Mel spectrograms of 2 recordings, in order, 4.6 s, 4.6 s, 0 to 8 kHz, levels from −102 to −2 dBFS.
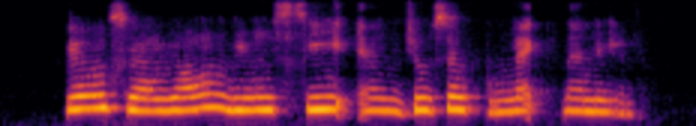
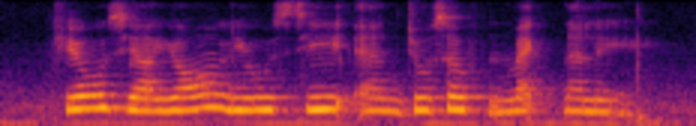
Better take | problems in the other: second | noise reduction (neural mask model DeepFilterNet 3)

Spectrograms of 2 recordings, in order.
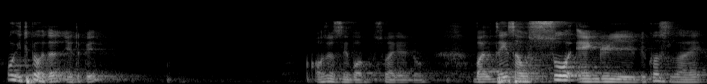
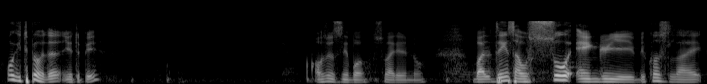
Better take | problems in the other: second | room echo; dies away in 0.8 s

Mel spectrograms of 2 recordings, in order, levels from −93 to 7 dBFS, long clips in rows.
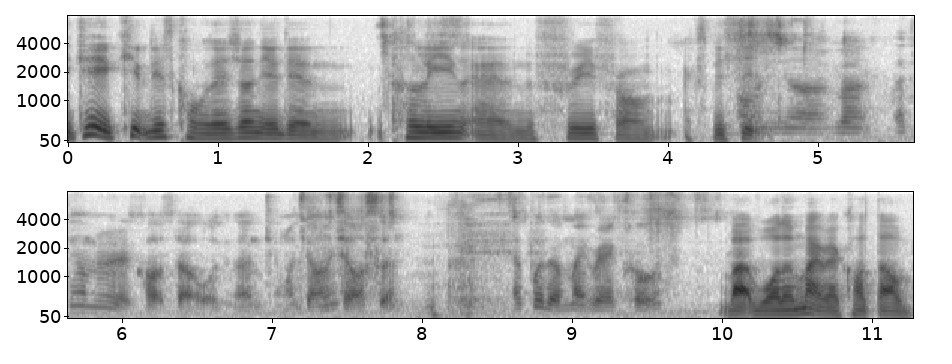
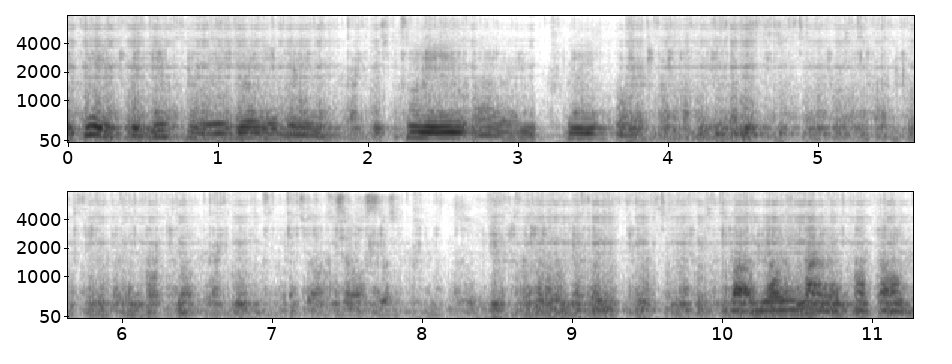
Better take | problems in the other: first | noise reduction (neural separator model SepFormer DNS4)

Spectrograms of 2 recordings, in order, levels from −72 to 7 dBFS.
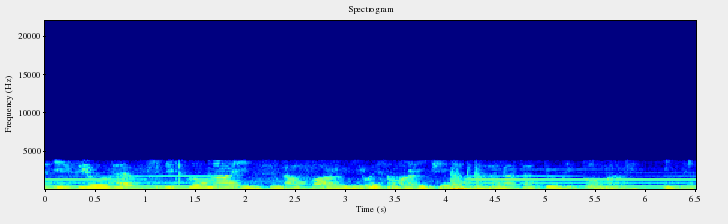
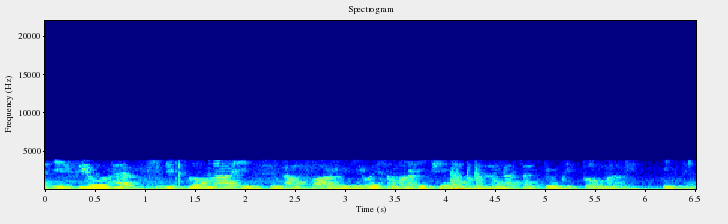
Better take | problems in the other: second | background sound (Wind instrument, woodwind instrument); 14 dB below the speech

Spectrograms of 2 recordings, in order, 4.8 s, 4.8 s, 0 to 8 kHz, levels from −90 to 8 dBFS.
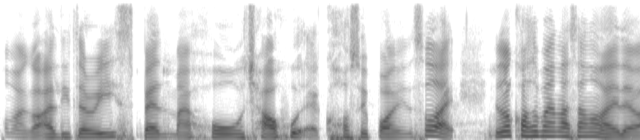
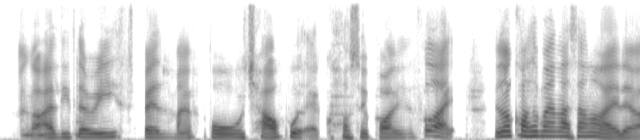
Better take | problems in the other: first | noise reduction (neural diffusion model UNIVERSE++)

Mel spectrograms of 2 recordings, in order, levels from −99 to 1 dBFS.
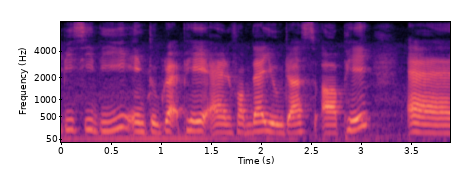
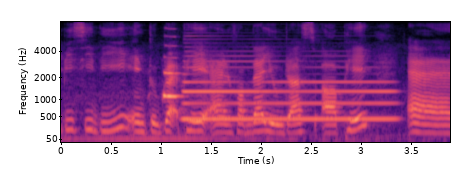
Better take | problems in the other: first | background sound (Wind instrument, woodwind instrument); 2 dB above the speech

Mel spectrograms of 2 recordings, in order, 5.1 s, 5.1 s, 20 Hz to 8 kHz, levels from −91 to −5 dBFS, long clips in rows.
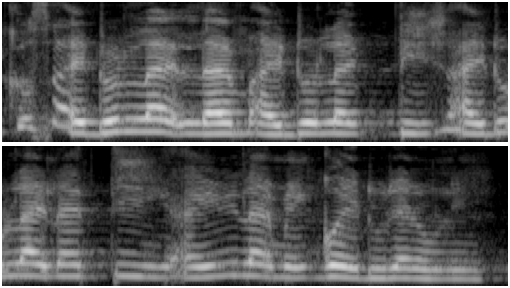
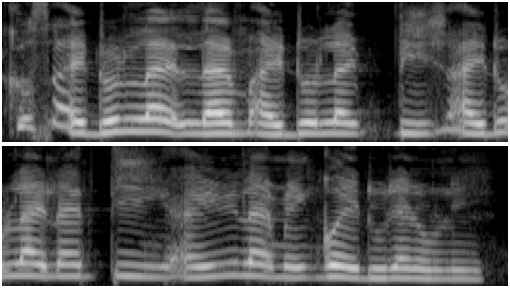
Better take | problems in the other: second | room echo; dies away in 1.2 s

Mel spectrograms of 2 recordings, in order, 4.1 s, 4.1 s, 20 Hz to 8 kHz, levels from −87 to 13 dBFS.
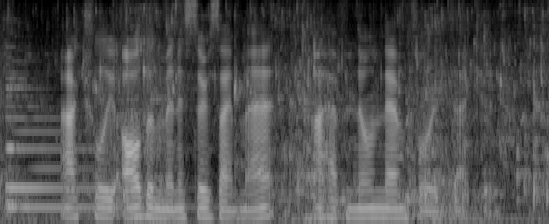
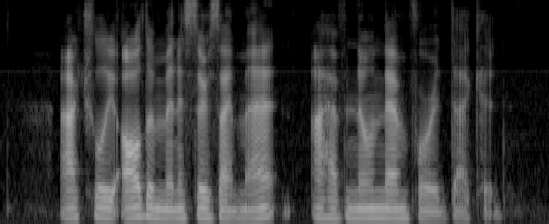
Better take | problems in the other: second | background sound (Plucked string instrument + Bathtub (filling or washing)); 8 dB below the speech

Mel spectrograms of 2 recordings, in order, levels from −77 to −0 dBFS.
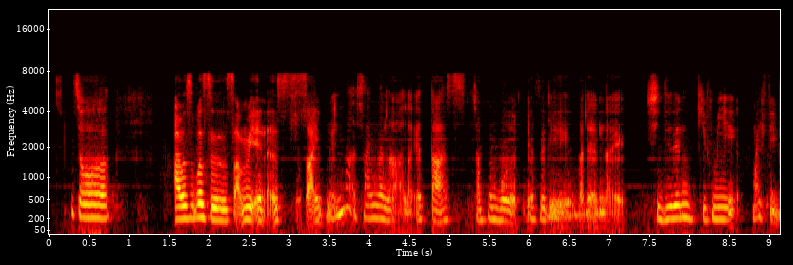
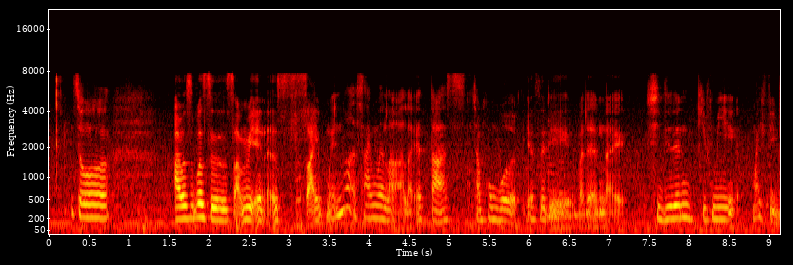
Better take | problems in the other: second | noise reduction (neural separator model SepFormer DNS4)

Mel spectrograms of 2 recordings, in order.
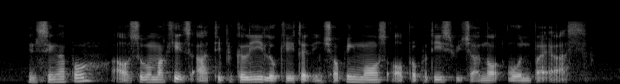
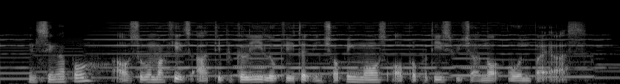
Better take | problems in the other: first | background sound (Bowed string instrument + Wind instrument, woodwind instrument); 8 dB below the speech

